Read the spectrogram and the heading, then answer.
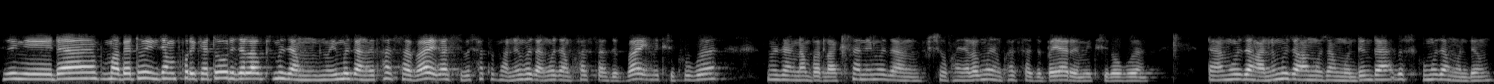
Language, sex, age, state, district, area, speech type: Bodo, female, 30-45, Assam, Kokrajhar, rural, conversation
